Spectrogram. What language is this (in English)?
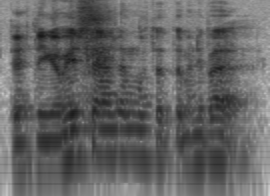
Finnish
